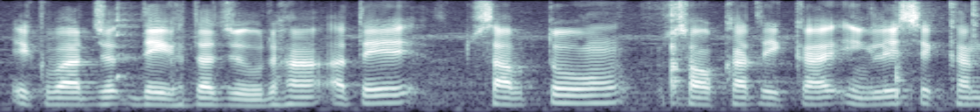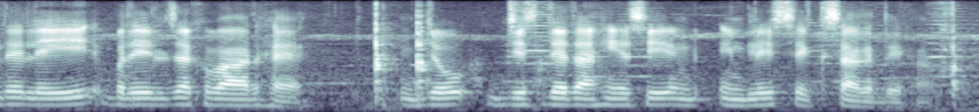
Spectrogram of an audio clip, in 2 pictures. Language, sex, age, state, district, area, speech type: Punjabi, male, 18-30, Punjab, Mansa, urban, spontaneous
